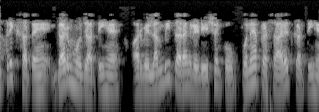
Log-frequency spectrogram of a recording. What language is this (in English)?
Hindi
